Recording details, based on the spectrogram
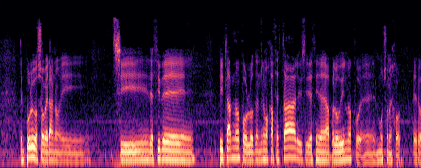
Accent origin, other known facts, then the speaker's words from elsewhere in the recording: Cáceres, Extremadura, Spain; Ojo, que somos extremeños, pero Cáceres y Badajoz.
